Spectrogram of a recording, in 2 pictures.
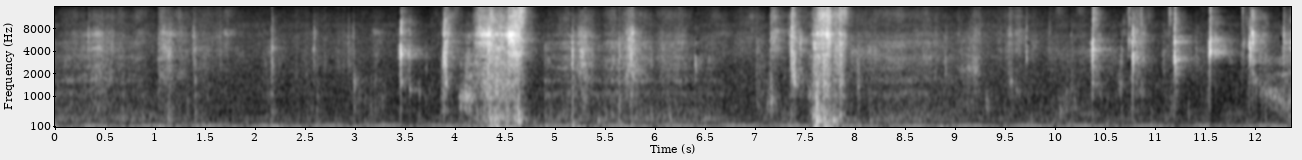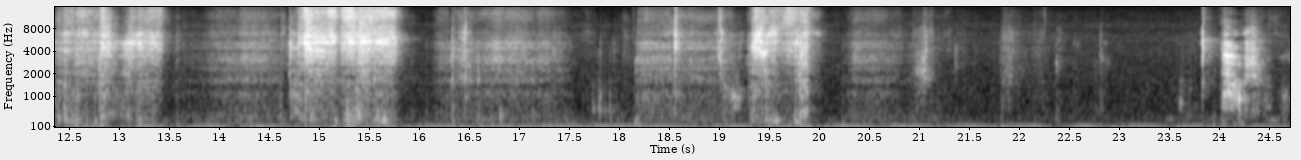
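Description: Close-miked eating of chocolate-cream-covered sponge cake with chocolate shavings: wet chewing and mouth sounds in irregular bursts, with sharp little clicks in between.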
